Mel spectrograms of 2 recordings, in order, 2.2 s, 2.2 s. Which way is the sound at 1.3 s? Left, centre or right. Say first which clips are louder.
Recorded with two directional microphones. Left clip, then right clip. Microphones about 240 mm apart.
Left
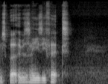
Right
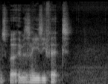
Left 6 dB; left.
